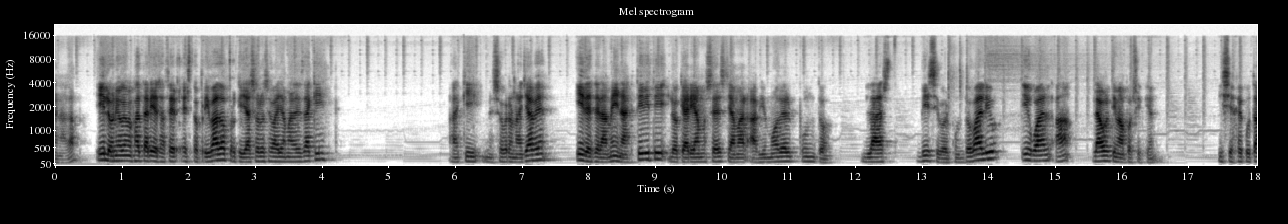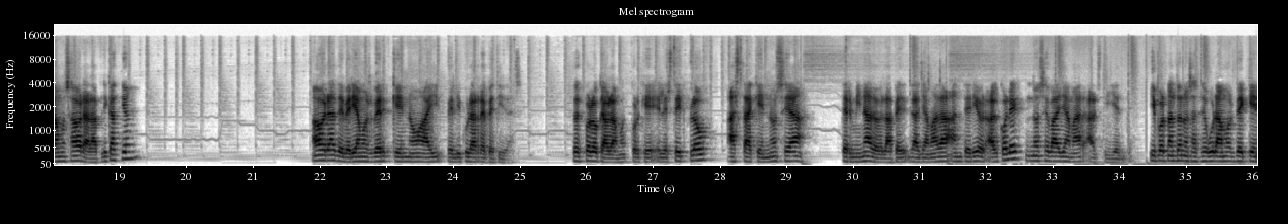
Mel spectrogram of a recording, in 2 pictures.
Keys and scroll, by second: 2.5 Return, 7.7 ctrl+alt+o, 13.0 Return, 15.2 Delete, 17.5 shift+F10.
